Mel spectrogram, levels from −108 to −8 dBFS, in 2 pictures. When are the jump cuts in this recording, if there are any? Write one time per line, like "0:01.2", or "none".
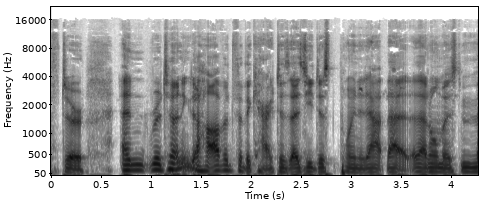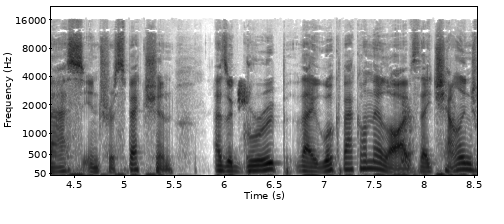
0:02.4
